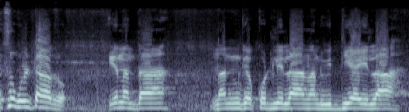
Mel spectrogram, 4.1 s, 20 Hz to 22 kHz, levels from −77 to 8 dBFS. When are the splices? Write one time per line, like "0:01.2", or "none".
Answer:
none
